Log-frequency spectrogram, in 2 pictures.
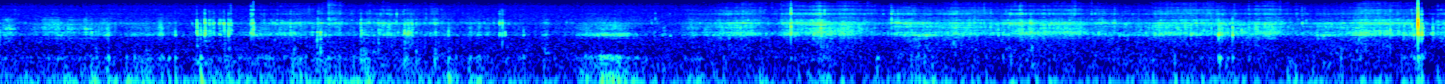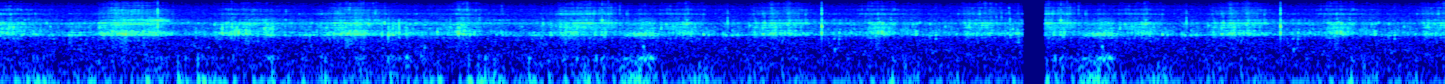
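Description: Kayak paddling: paddle blades dipping and splashing in the water with a low rumble underneath. A single sharp click comes about halfway through.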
